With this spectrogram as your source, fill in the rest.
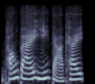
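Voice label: Chinese VoiceOver On; EFI Audio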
